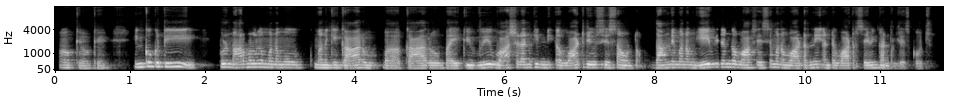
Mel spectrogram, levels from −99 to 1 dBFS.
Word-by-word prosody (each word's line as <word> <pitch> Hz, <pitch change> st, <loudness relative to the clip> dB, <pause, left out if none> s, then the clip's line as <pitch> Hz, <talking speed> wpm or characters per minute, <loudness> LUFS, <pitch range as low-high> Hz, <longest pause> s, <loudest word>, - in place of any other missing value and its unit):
Okay. 145 Hz, -1 st, -6 dB
Okay. 135 Hz, 0 st, -10 dB, 0.5 s
ఇంకొకటీ 215 Hz, +1 st, +3 dB, 0.6 s
ఇప్పుడు 190 Hz, -10 st, +2 dB
నార్మల్‌గా 190 Hz, +4 st, 0 dB
మనము 165 Hz, -1 st, -2 dB, 0.4 s
మనకి 150 Hz, -1 st, +2 dB
కారు 150 Hz, +3 st, +2 dB, 0.2 s
బా 140 Hz, -, -2 dB, 0.3 s
కారు, 140 Hz, +1 st, 0 dB, 0.2 s
బైక్ 135 Hz, 0 st, -1 dB
ఇవీ 145 Hz, +4 st, +3 dB
వాష్ 150 Hz, 0 st, -1 dB
చేయడానికి 170 Hz, +2 st, -1 dB
మి 160 Hz, -, -3 dB
ఆహ్, 140 Hz, -, -1 dB
వాటర్ 165 Hz, +4 st, +1 dB
యూస్ 165 Hz, 0 st, +1 dB
చేస్తా 155 Hz, 0 st, -2 dB
ఉంటాం. 135 Hz, -, -8 dB, 0.2 s
దాన్ని 155 Hz, +3 st, +1 dB
మనం 160 Hz, -1 st, -3 dB, 0.2 s
ఏ -, -, +8 dB
విధంగా 185 Hz, -1 st, 0 dB
వాష్ 150 Hz, 0 st, +1 dB
చేస్తే 150 Hz, +4 st, -3 dB
మనం 155 Hz, -3 st, -1 dB
వాటర్‌ని 145 Hz, +5 st, -2 dB
అంటే 145 Hz, -1 st, -2 dB
వాటర్ 135 Hz, 0 st, -2 dB
సేవింగ్ 150 Hz, +1 st, 0 dB
కంట్రోల్ 135 Hz, -1 st, -4 dB
చేసుకోవచ్చు. -, -, -15 dB
155 Hz, 165 wpm, -22 LUFS, 145-170 Hz, 0.6 s, ఏ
